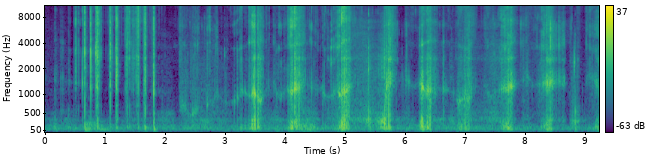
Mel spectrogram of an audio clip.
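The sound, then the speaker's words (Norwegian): Someone bites into a crunchy carrot, tasted as a student snack, and chews it loudly, with a burst of quick, sharp crunches followed by slower, irregular rhythmic crunching and chomping, no talking. “she can try a knoske gulrot.”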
